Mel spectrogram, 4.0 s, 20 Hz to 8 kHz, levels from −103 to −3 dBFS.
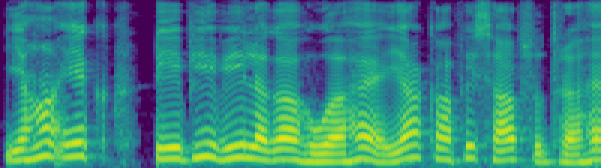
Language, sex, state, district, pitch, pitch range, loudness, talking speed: Hindi, male, Jharkhand, Ranchi, 185 Hz, 170-210 Hz, -14 LUFS, 180 wpm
